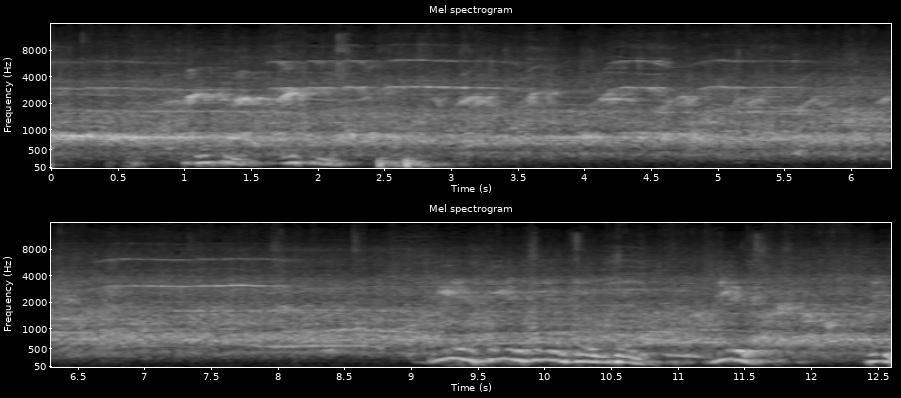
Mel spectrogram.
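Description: A young man speaks through a microphone in a large echoing hall.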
